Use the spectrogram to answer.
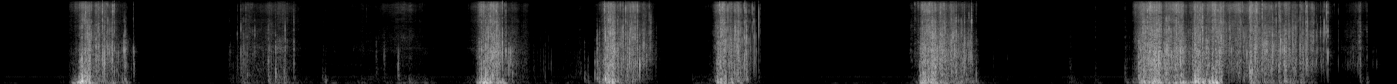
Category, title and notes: Sound effects > Objects / House appliances
Paper crumpling
Crumpling paper with hands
